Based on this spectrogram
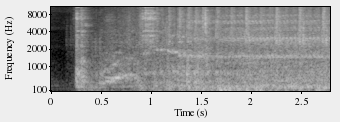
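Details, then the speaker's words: Hayter Ranger 53 mower with a drive fault: engine runs with a faint, thin squeal steadily above the motor noise; the drive belt is not turning, so the gearbox is not driven; a belt problem is suspected, not confirmed. "so okay so straight off the bat that um that blade that belt is not even moving that at all in its position i heard a little tiny squeal"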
